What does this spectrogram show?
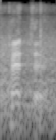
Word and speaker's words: Petter: So I'm here with Peter. Is it Peter or Peter? It's Petter. Petter. So with the Swedish pronunciation.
